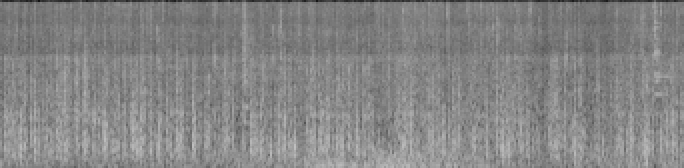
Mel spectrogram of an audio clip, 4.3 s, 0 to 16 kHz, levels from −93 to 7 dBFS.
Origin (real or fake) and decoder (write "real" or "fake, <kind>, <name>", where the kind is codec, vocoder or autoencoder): real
